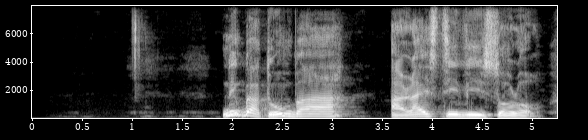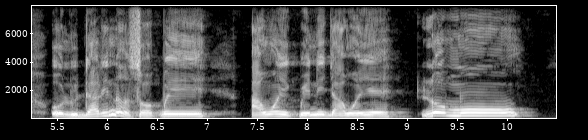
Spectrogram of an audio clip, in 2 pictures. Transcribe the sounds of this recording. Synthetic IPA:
nĩ˦ɡ͡ba˦˨to˨˦n̩˦ba˦ | a˨ɾa˦i˦sti˧vi˧i˨sɔ˨ɾɔ˨o˧lu˨da˨˦ɾi˦nãː˦˨sɔ˧k͡pe˦ | a˦˨w̃ɔ̃˧i˨k͡pe˨nĩ˧d͡ʒa˨w̃ɔ̃˧j̃ɛ˧lo˦mũ˦

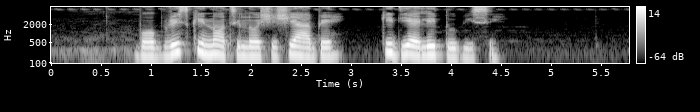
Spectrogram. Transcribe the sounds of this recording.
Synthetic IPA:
bɔ˨bɾi˦ski˦˨nãː˦˨ti˧lɔ˧ʃi˧ʃi˦a˧bɛ˧ | ki˦di˨˦ɛ˦˨le˦˨to˨bi˨si˨

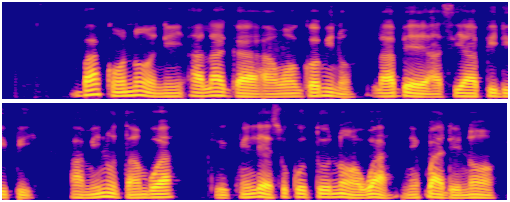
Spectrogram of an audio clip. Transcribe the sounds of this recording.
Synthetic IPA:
ba˦kã˧nãː˦˨nĩ˨˦ʔa˧la˦ɡa˧a˨w̃ɔ̃˧ɡɔ˦mĩ˦˨nã˨ | la˨˦bɛ˦˨a˨si˨˦a˧pi˧di˧pi˨ | a˨mĩ˨˦nũ˦˨ta˨˦m̩˦bo˦a˦ | ti˦k͡pĩ˨˦lɛ˦˨so˦ko˦to˦nãː˦˨˦wa˦˨nĩ˨˦k͡pa˦˨de˨nãː˦˨

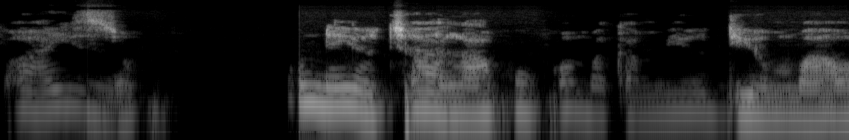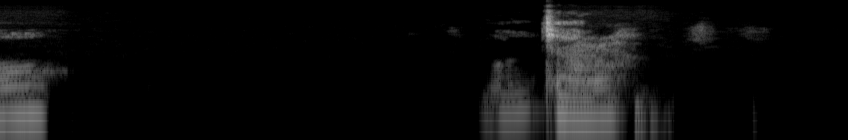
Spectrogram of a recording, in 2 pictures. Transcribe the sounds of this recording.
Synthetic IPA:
pa˨˦i˦zɔ˨ | u˦ne˦jɔ˨t͡ʃa˦˨la˨a˦kʷʊ˦kʷɔ˦ma˨ka˨m̩˦mɪ˦o˦di˨o˨m̩˨ma˨ɔ˦ʊ˨ | mɔ˨n̩˦t͡ʃa˨ɾa˦

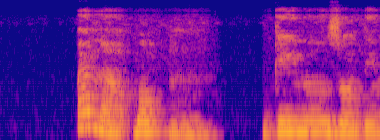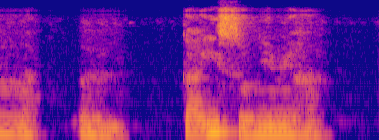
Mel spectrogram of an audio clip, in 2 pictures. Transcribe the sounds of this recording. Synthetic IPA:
a˦na˨a˨k͡pɔ˦m̩˨ | ɡɪ˦nʊ˦zɔ˦dɪ˨m̩˦ma˦ | ŋ̩˨ | ka˨i˦so˨ɲe˦ɾe˦ɦa˦

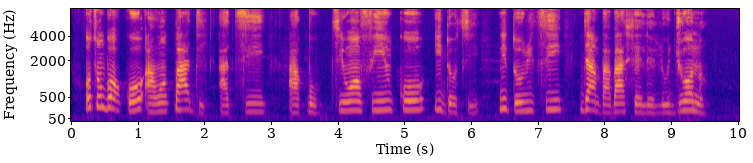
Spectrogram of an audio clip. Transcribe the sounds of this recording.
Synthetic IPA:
o˦tũ˦bɔ˦˨ko˨˦ʔa̰˦˨w̃ɔ̃˧k͡pa˦˨di˨a˨ti˧ | a˨k͡po˨ | ti˨˧˦w̃ɔ̃˦fĩ˧n̩˦ko˦i˦˨dɔ˨ti˨˦ | nĩ˦to˧ɾi˦ti˦ | d͡ʒa˦˨m̩˨ba˨ba˧˦ʃɛ˧˨lɛ˨lo˨˦d͡ʒu˦ɔ˦˨nã˨

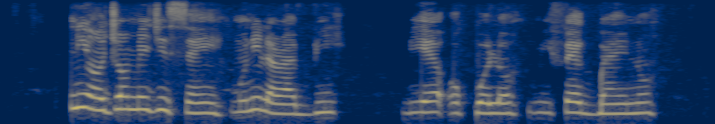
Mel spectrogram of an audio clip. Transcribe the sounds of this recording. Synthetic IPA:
nĩ˦ɔ˧d͡ʒɔ˦me˦d͡ʒi˦˨sɛ̃˨ɛ̃˨mõ˧˦nĩ˦˨la˨ɾa˨bi˦ | bi˦ɛ˦ɔ˧k͡pɔ˧lɔ˧mĩ˧fɛ˦ɡ͡ba˨ɛ̃˧nã˦˨

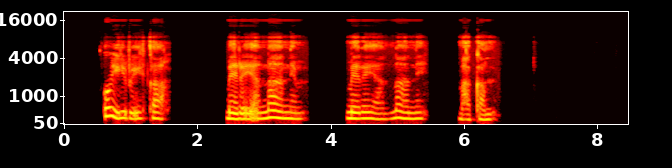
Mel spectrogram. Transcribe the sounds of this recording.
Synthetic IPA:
o˦ji˨ɾi˨˦ka˦ | me˨ɾe˨ja̰˨na˦nɪ˦m̩˦ | me˨ɾe˨ja˨na˦nɪ˦ | ma˨ka˨m̩˦

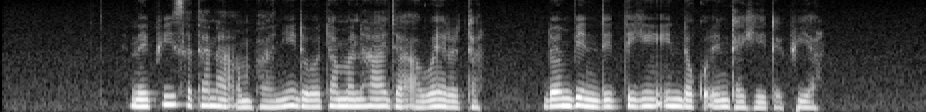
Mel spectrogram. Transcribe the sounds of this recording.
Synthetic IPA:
nɐ˨ɸiː˦sa˨tɐ˦naː˨ʔa˨mɸaː˨niː˦da˨wɐ˦ta˦mɐ˦nɦaː˦d͡ʒaː˨ʔa̰˨wɐ˦jɐ˨rta˦˨ | dɔ˦mbɪ˦˨ndɪ˦dːɪ˦ɡʲɪ˦ŋʔɪ̰˦nda˨kʷʊ̰˦ɗɪ˦nta˨kʲeː˨tɐ˨ɸɪ˦jaː˨

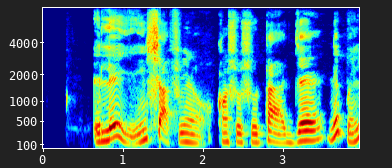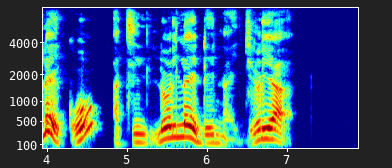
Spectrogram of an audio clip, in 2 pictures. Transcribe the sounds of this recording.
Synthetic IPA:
e˧le˦˨ji˨˦n̩˦ʃa˦˨fi˧ɾ̃ã˨ɔ̰˨kã˧ʃo˧ʃo˧ta˦˧d͡ʒɛ˦nĩ˦k͡pĩ˦˨˦le˦˨e˨ko˨˦ | a˦˨tʰi˧lo˦ɾi˦lɛ˦e˦˨de˧nã̰˨i˨d͡ʒi˨˦ɾi˦a˦˨

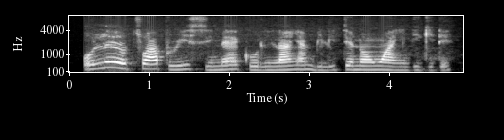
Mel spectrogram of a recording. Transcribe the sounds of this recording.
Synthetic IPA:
o˨leː˦o˦tʊ˦a˦pʊ˨ɾi˦si˨me˦ko˨li˨na˨˦ɲa˦m̩˦bi˨li˦te˦nɔ˦ŋʷʊ˦a˦˨ɲɪ˨dɪ˦ɡi˦de˦

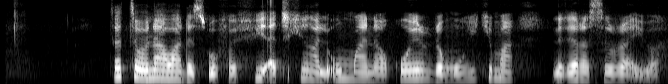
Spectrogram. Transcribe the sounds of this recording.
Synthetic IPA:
tɐ˦tːa˨wnaː˦˨waː˦da˨sʼoː˨ɸɐ˨ɸiː˦ʔa˨t͡ʃɪ̥˦kʲɪ˦ŋʔa˨lʔʊ̰˦mːaː˨naː˨kʷoː˦jɐ˦rda˨mʊ˨hɪ˦kʲɪ˦maː˨na˨d͡ʒɐ˦ɾɐ˨sɪ˦nɽaː˨jʊ˦waː˦

